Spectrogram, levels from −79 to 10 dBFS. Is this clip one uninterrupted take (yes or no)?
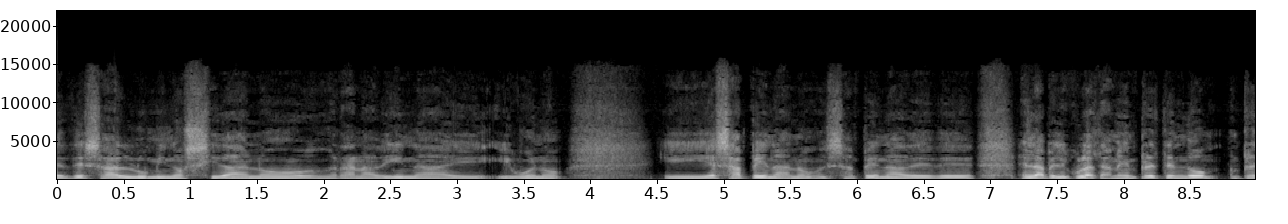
yes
